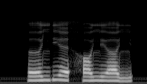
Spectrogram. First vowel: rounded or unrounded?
unrounded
